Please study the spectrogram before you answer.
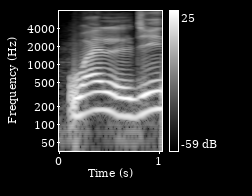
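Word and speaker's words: والجن: Kemudian wal jinnu. Perhatikan huruf na berharokat tasdid atau nu di sini, maka kita tahan dan kita dengungkan 2-3 harokat.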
